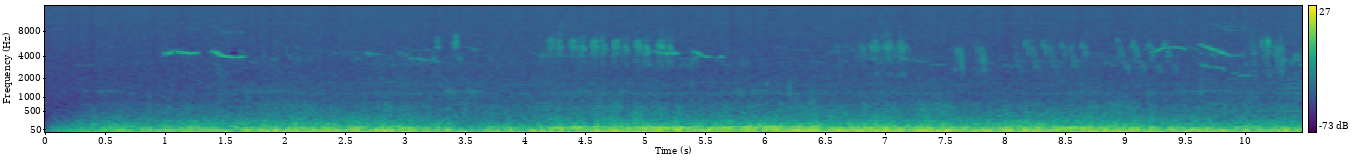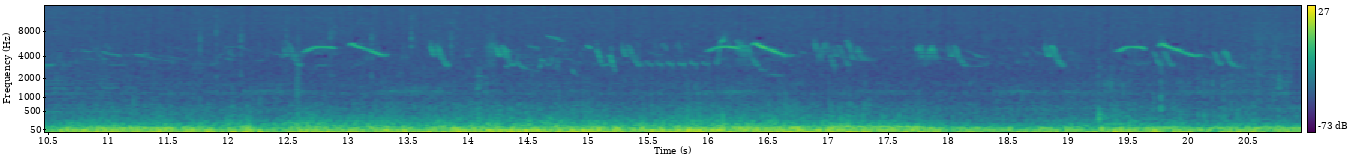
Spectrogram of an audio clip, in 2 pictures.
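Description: Open-grassland ambience: a steady low rumble, with small birds calling over it throughout in short chirps, quick downward whistles and rapid ticking trills.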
